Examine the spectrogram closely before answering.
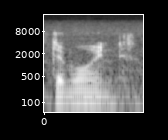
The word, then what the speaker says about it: Des Moines: kilometers Japanese like their Torpedoes oh yes it's Des Moines that's bad congratulations on pronouncing it correctly good job you get a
